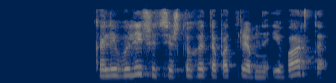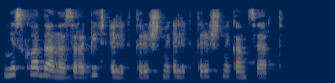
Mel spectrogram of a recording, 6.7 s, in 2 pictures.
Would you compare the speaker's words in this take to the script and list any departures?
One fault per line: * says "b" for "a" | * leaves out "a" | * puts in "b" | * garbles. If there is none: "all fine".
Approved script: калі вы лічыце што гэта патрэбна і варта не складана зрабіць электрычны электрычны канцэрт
all fine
